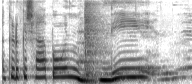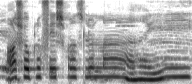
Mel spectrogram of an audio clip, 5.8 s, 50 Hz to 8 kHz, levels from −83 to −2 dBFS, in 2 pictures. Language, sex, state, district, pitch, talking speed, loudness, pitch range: Telugu, female, Andhra Pradesh, Annamaya, 300 Hz, 95 wpm, -14 LUFS, 255-310 Hz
